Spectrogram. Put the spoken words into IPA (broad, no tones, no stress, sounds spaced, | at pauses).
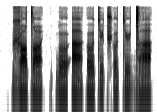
ʐ o tˤ e | ɓ o ʔ a | o t ʉ t͡ʃʼ o t ʉ ɡ͡ǀ a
